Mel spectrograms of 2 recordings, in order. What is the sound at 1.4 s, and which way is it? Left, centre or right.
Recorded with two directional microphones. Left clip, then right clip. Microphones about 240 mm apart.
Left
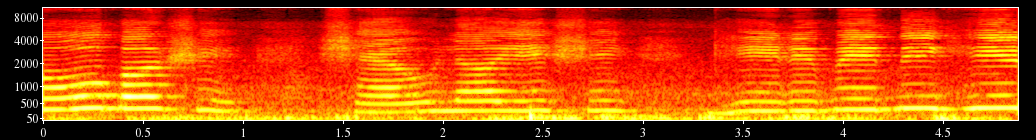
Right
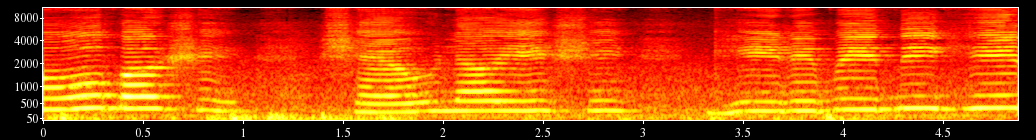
Child singing, centre.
